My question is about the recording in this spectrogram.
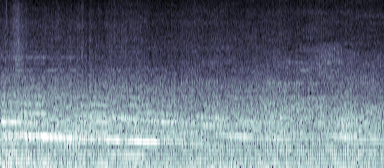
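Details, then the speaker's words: Motorcycle ridden on busy road after U-turn: thin steady whine slowly dropping in pitch over road and wind rush, suddenly coming from the bike; source unclear. "Which sound is this? I'm getting bad sound. What is this? It is coming from my bike."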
